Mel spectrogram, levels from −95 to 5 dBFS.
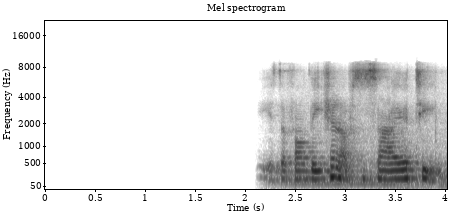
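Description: No technical faults can be heard in this speech recording. The level rises in a smooth fade-in from roughly 2 s and reaches full level at 2.75 s, with no click or hard edge.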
